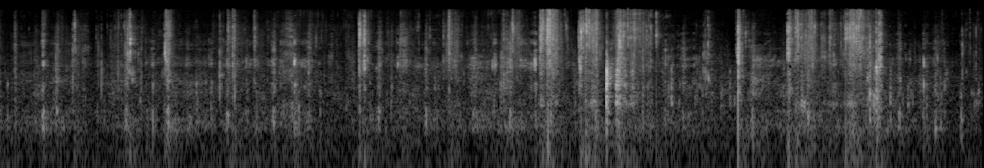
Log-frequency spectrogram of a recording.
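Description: Close-up chewing and biting of biryani rice and chicken pieces eaten by hand, with irregular wet smacks and small crunches, and hands rustling in foil-lined takeaway trays.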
